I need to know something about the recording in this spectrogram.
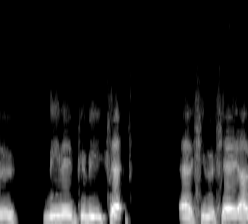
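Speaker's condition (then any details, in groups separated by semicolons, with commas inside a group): Moebius syndrome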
